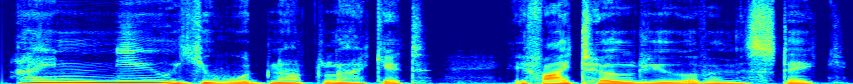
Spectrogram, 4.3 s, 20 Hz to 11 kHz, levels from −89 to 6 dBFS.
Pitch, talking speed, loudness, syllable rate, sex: 145 Hz, 195 wpm, -16 LUFS, 4.2 syllables/s, male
